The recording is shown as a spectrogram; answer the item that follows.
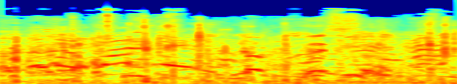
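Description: Several voices talking and calling out over one another, a lively group chatter with some high-pitched voices and scattered sharp knocks.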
